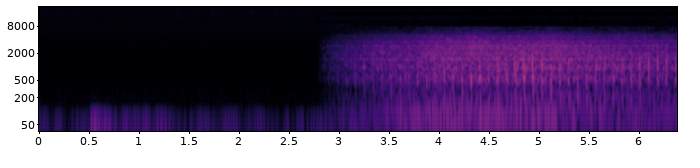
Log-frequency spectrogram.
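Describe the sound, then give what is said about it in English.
A low rumble gives way to a loud helicopter roaring, its rotor thump and turbine whine building and holding steady as it hovers while pulling water out of Chatfield Reservoir in Jefferson County to fight the Quarry Fire; no one speaks. “Sounds there from journalist Kara McKinley of choppers pulling water out of the Chatfield Reservoir today to fight the Quarry Fire”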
